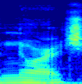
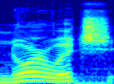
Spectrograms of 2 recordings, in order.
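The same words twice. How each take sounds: First: The W sound is silent in the middle. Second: The W sound is pronounced in the middle.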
